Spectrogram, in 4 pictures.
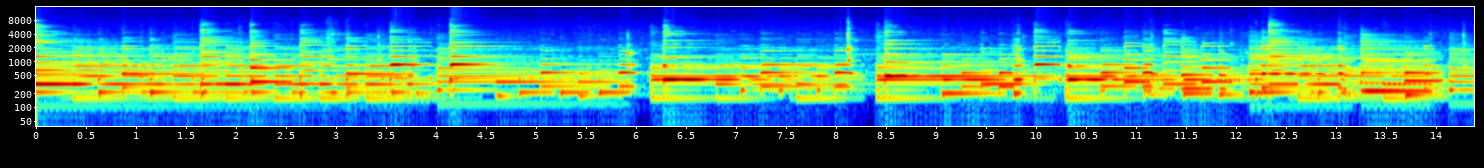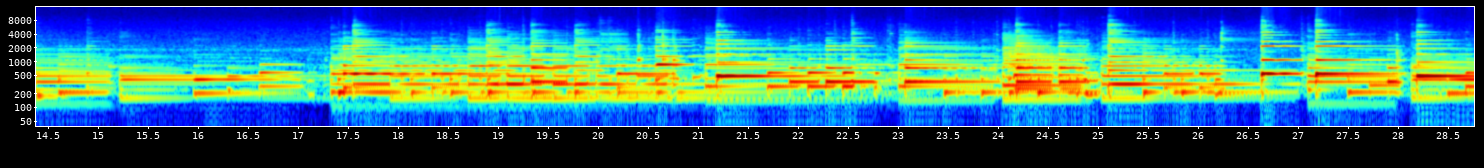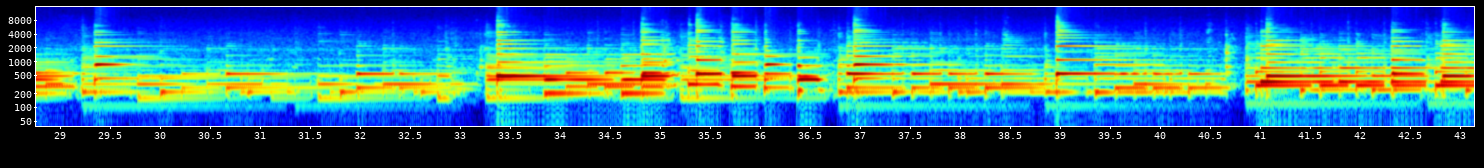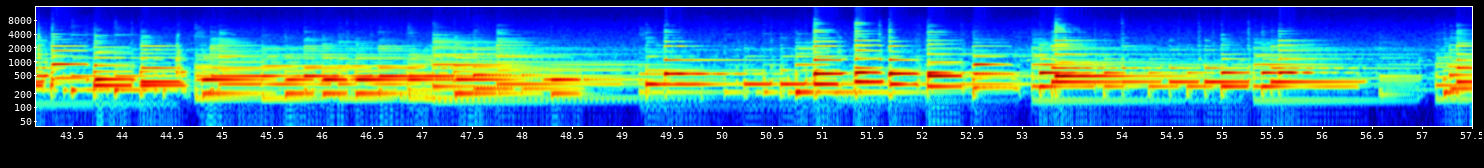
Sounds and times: Acoustic guitar: 0:00.0 - 0:57.5.

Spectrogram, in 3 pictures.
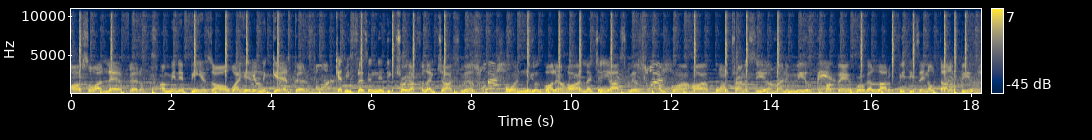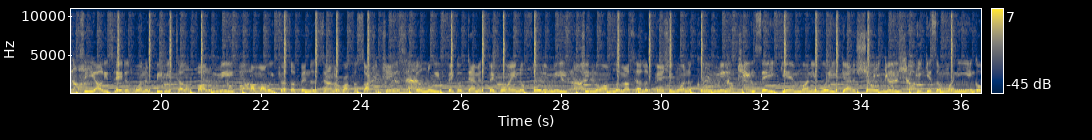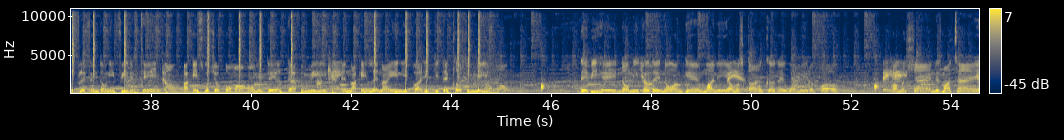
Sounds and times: Music: 0:00.0 - 0:54.5.

